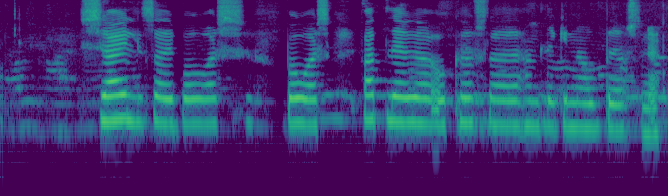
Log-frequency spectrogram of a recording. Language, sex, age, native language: Icelandic, female, 11, Icelandic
